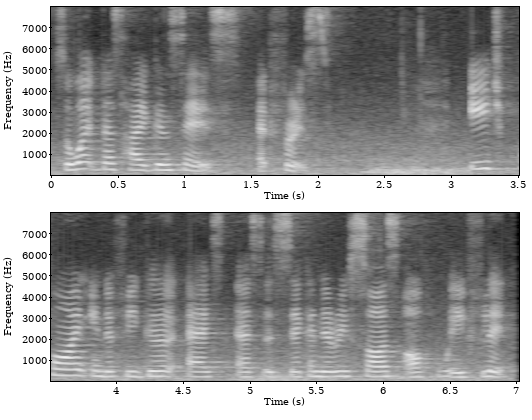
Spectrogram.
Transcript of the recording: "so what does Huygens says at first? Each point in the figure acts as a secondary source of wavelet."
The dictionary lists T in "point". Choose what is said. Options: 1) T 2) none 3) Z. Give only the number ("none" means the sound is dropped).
1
